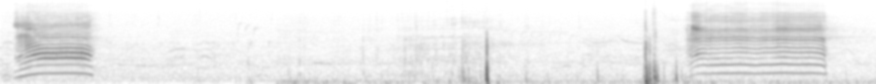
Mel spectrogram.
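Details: Lamb from a compilation of lambs, bleating twice, a short bleat at the start and a longer wavering one near the end, with clicks, knocks and handling noises in between.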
